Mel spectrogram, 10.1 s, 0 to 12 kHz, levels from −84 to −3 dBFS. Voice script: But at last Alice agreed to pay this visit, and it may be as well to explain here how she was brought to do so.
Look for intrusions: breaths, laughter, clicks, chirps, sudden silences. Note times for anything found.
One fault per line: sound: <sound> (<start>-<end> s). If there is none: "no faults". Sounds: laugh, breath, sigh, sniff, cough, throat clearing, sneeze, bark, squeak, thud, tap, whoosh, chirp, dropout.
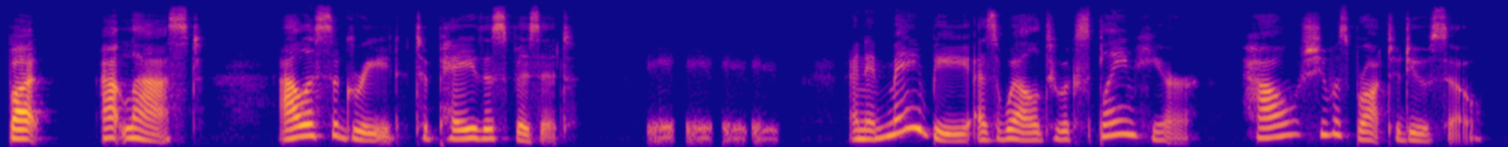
sound: laugh (4.3-5.2 s)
